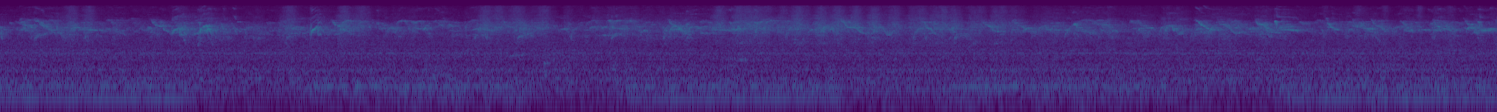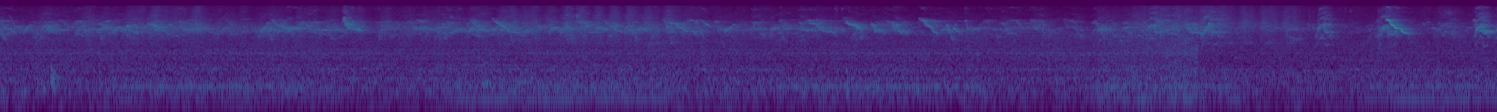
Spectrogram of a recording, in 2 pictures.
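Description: Japanese white-eyes calling: a steady stream of short, high, thin chirps, many overlapping.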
